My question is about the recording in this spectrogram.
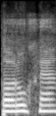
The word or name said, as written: porucha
